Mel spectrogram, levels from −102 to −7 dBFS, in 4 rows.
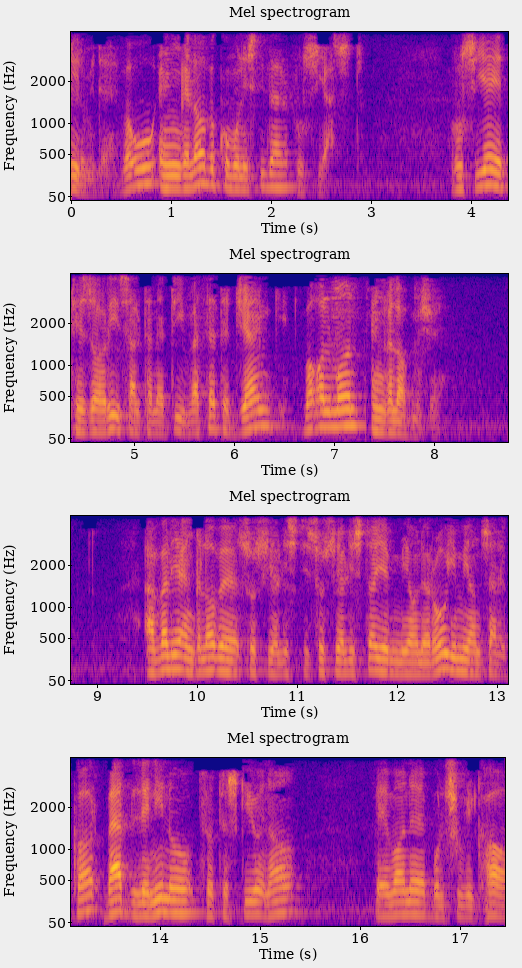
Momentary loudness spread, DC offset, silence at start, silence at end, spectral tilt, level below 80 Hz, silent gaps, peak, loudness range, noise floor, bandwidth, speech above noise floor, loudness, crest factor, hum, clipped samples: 9 LU; under 0.1%; 0 s; 0 s; -3.5 dB/octave; -72 dBFS; none; -12 dBFS; 5 LU; -64 dBFS; 4 kHz; 32 dB; -33 LUFS; 22 dB; none; under 0.1%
